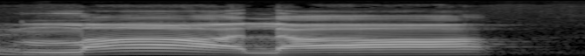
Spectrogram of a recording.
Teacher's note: दोनों में मा और ला, ये दोनों हर्फ बारीक हैं, तो इसके बाद वाला अलिफ भी हमने बारीक पढ़ा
